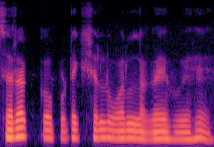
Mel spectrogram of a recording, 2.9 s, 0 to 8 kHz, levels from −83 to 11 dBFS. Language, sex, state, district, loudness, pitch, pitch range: Hindi, male, Arunachal Pradesh, Longding, -18 LUFS, 115 Hz, 105-120 Hz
